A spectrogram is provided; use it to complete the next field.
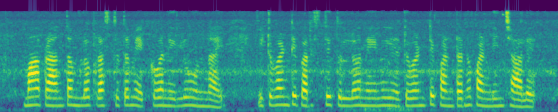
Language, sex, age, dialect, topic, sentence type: Telugu, female, 25-30, Telangana, agriculture, question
